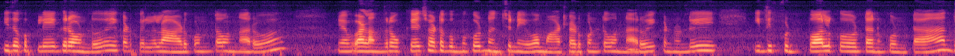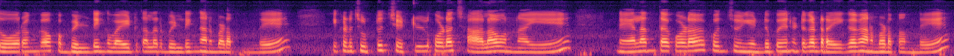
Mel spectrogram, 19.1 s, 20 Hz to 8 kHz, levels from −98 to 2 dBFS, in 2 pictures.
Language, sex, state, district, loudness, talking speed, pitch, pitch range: Telugu, female, Andhra Pradesh, Sri Satya Sai, -20 LUFS, 130 wpm, 200 Hz, 185-215 Hz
